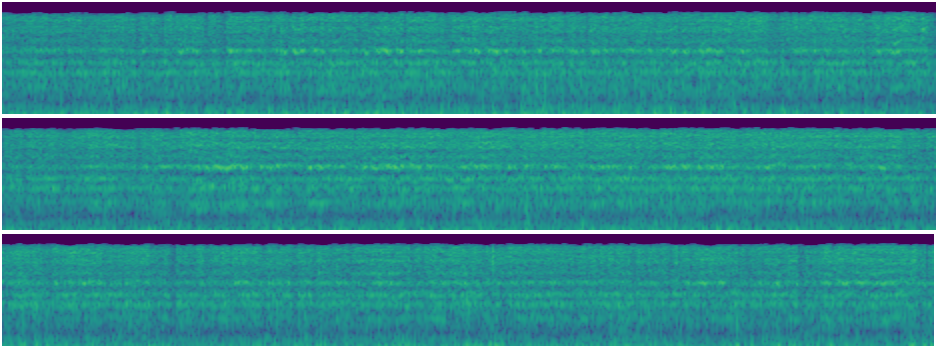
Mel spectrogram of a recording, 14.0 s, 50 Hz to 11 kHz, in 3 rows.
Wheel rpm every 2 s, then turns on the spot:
230, 240, 230, 230, 240, 230, 230.
none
